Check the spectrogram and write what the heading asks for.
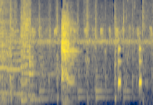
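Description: Cartoon sound effects over lively background music. About a second in comes a loud sound that falls quickly in pitch, then three short high blips near the end.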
